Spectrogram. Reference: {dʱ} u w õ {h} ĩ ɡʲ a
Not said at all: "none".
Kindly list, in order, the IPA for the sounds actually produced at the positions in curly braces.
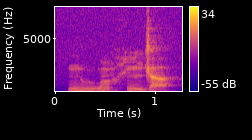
n̪, h

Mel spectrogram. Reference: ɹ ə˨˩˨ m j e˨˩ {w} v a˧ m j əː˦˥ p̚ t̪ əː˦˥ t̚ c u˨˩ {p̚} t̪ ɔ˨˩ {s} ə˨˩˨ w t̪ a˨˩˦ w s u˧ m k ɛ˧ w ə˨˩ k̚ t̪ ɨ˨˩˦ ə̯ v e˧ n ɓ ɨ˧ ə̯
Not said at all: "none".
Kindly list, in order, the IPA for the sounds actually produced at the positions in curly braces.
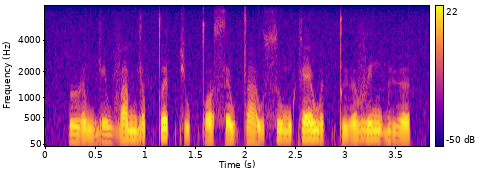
w, p̚, s

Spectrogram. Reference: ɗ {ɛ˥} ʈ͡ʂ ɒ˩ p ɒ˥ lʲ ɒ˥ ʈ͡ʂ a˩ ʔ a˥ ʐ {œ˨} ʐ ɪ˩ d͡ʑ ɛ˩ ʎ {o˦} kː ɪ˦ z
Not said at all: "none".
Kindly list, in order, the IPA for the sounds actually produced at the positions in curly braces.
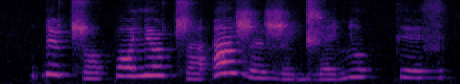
ɪ˥, ɛ˨, o˦

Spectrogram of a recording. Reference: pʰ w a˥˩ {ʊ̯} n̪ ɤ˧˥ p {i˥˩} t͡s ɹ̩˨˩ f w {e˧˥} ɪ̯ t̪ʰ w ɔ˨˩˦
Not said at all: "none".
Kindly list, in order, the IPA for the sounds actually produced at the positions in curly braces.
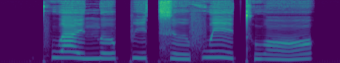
ɪ̯, i˧˥, e˥˩

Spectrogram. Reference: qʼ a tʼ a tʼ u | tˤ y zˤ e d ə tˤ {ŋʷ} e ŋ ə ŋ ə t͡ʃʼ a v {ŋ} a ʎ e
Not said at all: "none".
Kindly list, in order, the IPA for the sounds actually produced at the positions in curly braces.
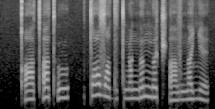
ŋ, ŋ

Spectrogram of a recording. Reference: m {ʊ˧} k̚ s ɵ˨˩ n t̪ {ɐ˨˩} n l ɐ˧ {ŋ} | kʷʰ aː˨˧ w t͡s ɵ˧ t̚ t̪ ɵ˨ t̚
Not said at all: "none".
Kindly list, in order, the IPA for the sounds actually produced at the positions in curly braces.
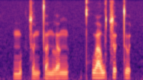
ʊ˨˥, ɐ˨, ŋ

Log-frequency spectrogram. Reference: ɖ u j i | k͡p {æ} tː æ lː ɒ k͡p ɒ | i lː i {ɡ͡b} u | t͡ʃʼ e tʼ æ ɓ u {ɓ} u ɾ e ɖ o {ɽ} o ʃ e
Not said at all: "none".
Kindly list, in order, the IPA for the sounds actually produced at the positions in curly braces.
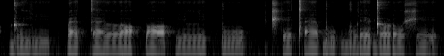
æ, k͡p, ɡ͡b, ɽ

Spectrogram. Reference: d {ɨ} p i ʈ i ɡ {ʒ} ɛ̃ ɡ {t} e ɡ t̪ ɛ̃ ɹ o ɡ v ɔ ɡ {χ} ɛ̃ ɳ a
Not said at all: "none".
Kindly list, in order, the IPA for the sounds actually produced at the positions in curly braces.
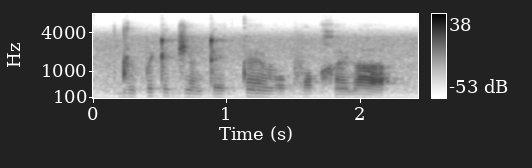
ɨ, ʒ, ʈ, χ

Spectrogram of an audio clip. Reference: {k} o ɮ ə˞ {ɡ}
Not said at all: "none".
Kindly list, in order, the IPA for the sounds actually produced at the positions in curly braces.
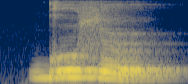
ɡ, none

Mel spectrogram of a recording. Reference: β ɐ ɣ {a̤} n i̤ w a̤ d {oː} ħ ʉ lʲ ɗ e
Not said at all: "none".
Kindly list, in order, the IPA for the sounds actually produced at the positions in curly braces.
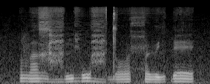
a̤, oː

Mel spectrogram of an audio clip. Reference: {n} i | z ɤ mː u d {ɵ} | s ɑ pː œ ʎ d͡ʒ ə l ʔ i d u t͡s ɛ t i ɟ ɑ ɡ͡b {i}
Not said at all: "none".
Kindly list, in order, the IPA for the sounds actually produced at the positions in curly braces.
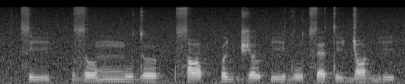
t͡s, ɵ, i

